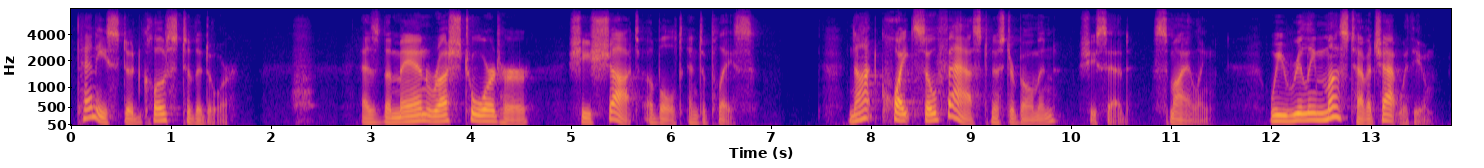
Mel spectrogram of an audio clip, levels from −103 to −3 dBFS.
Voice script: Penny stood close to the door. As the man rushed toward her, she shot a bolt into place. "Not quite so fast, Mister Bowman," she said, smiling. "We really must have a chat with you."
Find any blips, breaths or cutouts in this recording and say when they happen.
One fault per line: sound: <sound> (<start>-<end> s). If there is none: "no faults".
sound: breath (2.0-2.5 s)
